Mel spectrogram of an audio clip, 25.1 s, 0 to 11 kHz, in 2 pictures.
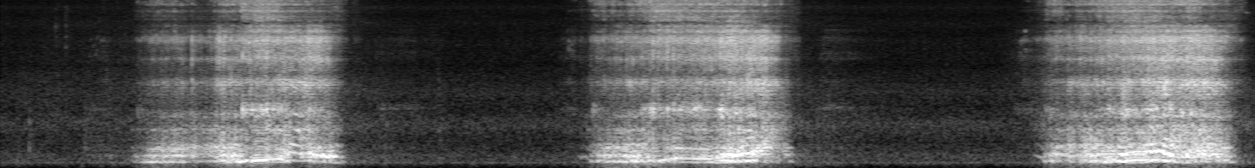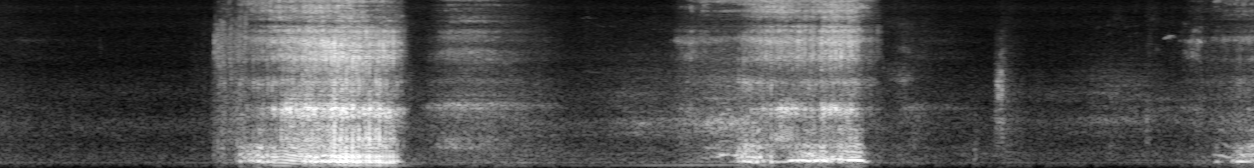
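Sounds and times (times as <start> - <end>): person snoring: 1.3 - 3.5, 5.8 - 8.0, 10.3 - 12.5, 14.7 - 18.0, 19.2 - 21.8, 24.4 - 25.0
soft breath: 8.1 - 8.9, 16.8 - 20.2, 21.3 - 22.5.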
